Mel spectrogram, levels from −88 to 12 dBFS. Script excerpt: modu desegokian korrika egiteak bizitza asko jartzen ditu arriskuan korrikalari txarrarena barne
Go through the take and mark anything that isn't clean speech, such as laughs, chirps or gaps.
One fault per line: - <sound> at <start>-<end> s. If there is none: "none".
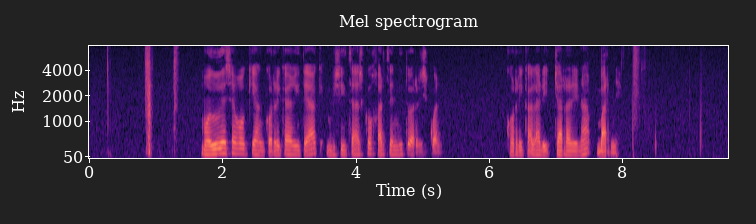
none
